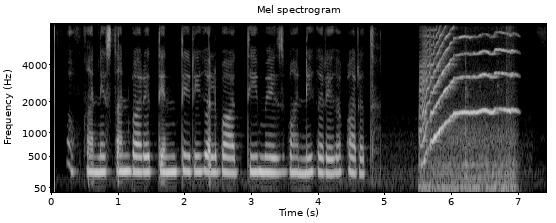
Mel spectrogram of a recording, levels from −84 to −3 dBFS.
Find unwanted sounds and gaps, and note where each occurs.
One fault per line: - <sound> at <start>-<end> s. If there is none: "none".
- squeak at 5.5-7.1 s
